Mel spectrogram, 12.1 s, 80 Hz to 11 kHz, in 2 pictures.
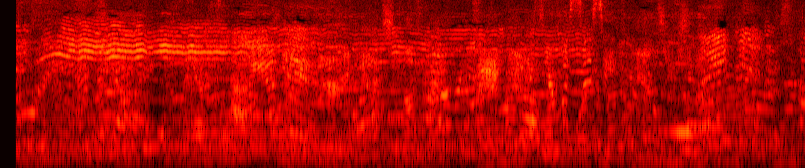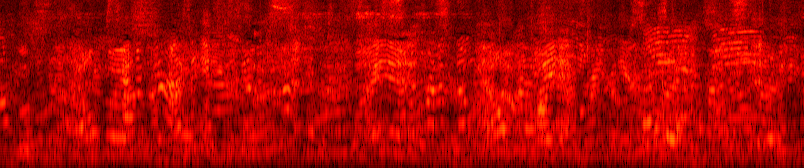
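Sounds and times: children talking and calling out: 0.1 - 12.0
high-pitched child's voice: 0.2 - 4.2.

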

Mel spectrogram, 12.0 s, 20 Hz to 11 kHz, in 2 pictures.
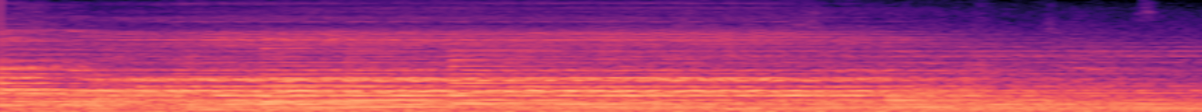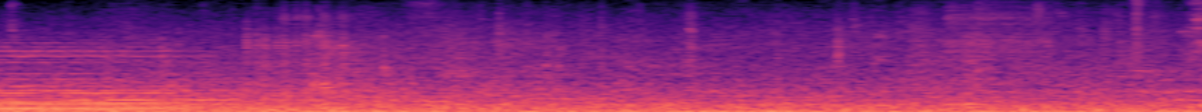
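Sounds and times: choir shuffling and seats creaking: 0.0 - 8.8.

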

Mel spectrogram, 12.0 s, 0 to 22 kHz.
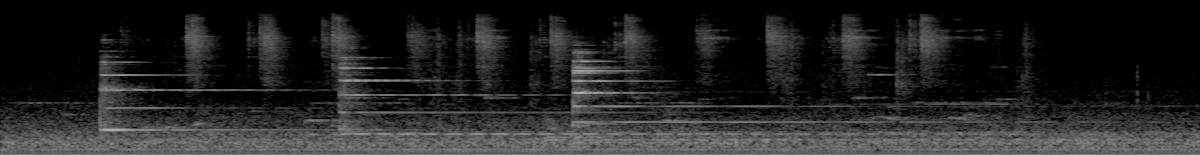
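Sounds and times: faint altar bells ringing: 1.0 - 10.0.

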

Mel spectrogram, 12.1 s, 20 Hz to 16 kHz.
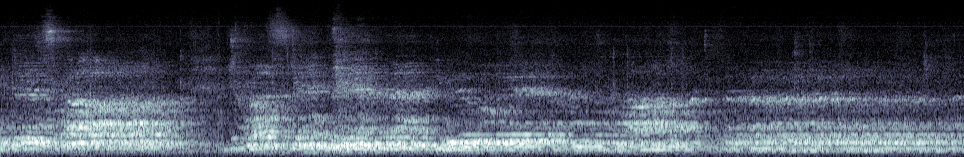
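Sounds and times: church choir singing held chords: 0.0 - 12.0.

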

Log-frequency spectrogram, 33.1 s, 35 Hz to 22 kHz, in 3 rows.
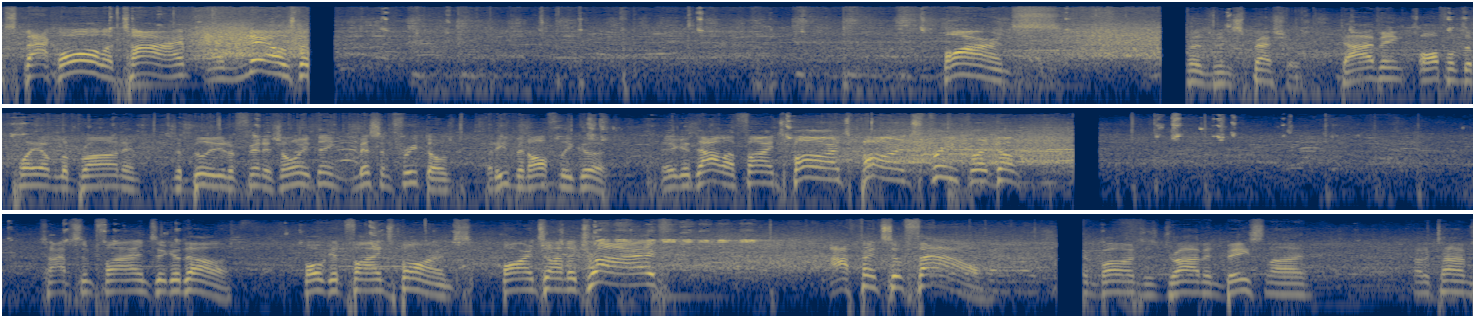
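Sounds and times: crowd noise: 0.0 - 22.4
shoe squeaks on hardwood: 19.5 - 21.2.

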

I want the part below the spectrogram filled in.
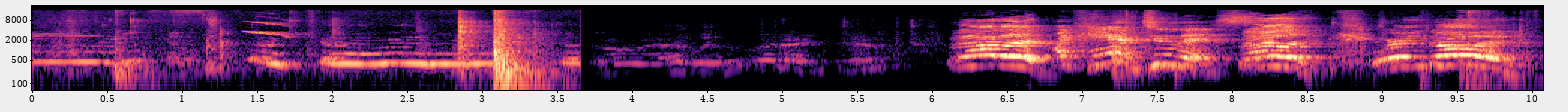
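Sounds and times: door slamming: 2.8 - 3.6.

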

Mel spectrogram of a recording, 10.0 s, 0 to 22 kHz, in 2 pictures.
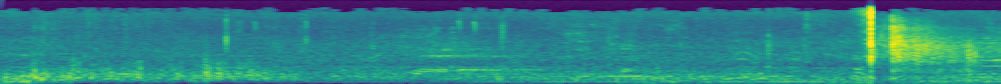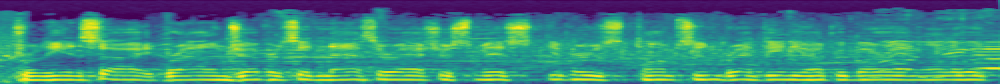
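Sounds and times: wind buffeting microphone: 0.0 - 1.9
murmur of spectators: 1.8 - 10.0.

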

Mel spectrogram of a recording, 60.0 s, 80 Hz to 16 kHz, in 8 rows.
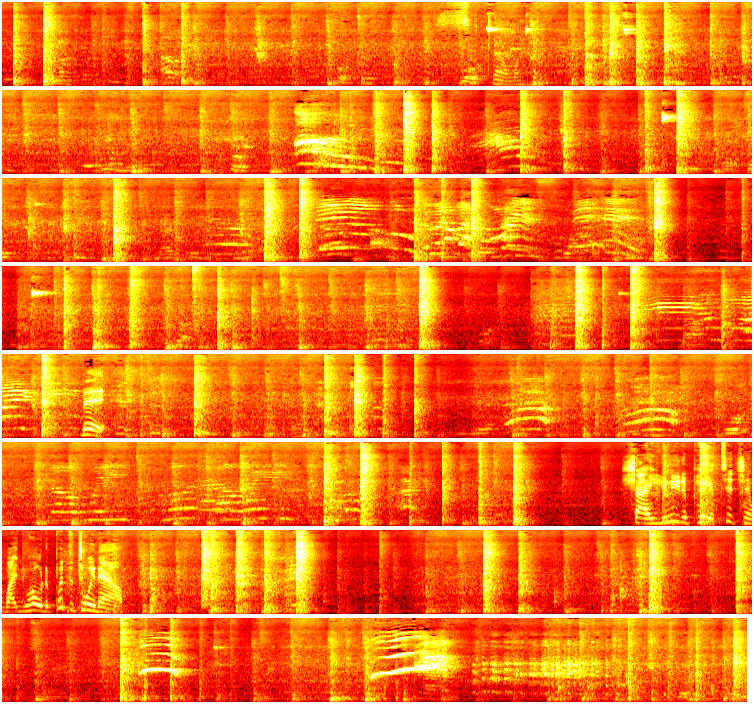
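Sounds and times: boxing gloves slapping mitts: 0.0 - 4.3, 5.3 - 20.0, 21.0 - 27.0, 27.8 - 34.4, 35.0 - 42.9, 46.3 - 59.9.

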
